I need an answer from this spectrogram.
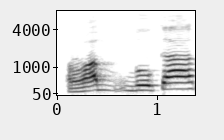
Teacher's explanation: را کو پر پڑھیں گے، با کے ساتھ ملائیں گے اور سختی کریں گے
